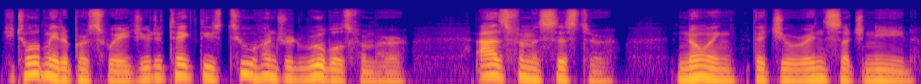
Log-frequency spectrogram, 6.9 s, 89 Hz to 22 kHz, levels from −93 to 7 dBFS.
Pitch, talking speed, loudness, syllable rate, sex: 120 Hz, 215 wpm, -18 LUFS, 5.7 syllables/s, male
